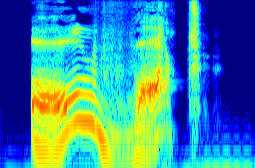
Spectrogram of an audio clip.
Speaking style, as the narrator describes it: Hagrid thundered

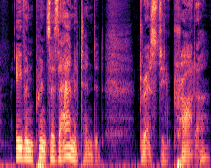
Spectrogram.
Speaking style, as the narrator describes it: Lindy muttered

